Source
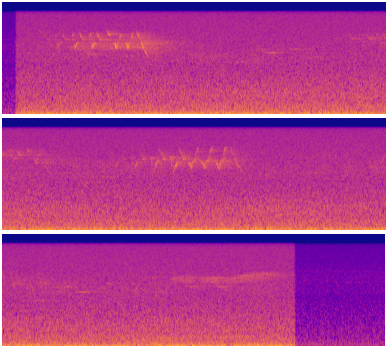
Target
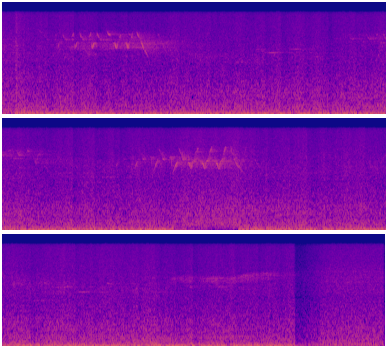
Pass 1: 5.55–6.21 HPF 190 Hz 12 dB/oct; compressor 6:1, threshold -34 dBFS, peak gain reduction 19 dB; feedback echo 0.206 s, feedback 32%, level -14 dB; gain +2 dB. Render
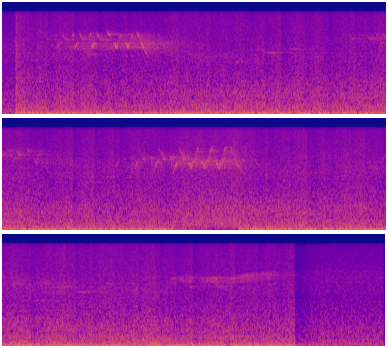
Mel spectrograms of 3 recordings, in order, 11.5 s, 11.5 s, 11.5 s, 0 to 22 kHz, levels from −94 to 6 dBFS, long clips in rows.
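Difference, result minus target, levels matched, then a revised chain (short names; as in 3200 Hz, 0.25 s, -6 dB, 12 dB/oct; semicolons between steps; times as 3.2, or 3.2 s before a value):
compressor: peak gain reduction -7.5 dB
5.55–6.21 HPF 190 Hz 12 dB/oct; compressor 6:1, threshold -43 dBFS, peak gain reduction 26.5 dB; feedback echo 0.206 s, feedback 32%, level -14 dB; gain +2 dB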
